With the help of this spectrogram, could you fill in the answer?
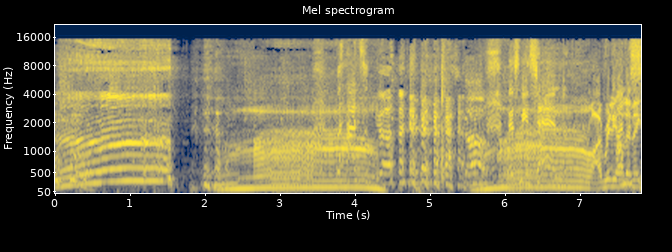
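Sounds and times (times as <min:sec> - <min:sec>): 
human voice imitating a cow mooing: 0:00.0 - 0:01.6, 0:02.3 - 0:04.4, 0:05.6 - 0:07.3
laughter: 0:01.8 - 0:02.6, 0:03.6 - 0:06.5
speech: 0:04.6 - 0:07.8.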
